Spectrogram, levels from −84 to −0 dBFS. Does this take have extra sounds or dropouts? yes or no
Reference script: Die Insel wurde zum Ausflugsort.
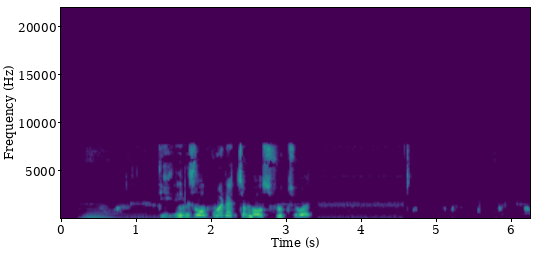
no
